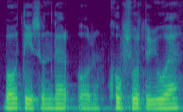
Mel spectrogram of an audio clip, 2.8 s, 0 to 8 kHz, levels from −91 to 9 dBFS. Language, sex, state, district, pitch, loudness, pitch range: Hindi, male, Punjab, Fazilka, 120 Hz, -17 LUFS, 120-125 Hz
